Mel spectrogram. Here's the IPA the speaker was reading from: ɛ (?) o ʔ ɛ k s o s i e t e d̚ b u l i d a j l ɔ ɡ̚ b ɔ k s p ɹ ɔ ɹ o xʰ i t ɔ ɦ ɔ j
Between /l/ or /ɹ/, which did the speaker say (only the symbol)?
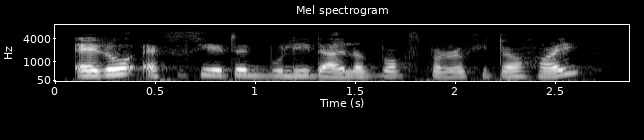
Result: ɹ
